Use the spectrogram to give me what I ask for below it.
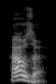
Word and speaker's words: how's the: tip in natural english how's the sounds like hauser listen how's the weather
